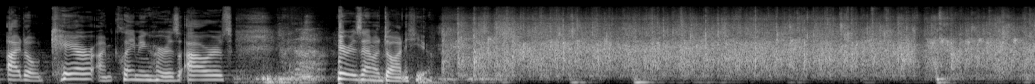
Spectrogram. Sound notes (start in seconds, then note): 6.8 applause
